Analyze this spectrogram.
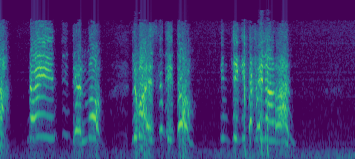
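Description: A man shouts angrily.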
